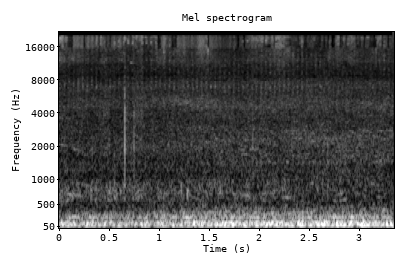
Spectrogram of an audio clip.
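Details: Chrysler New Yorker Deluxe at a car show, running after the ignition key switch that fell into the dash was refitted: deep, steady rumble with a slightly uneven low beat but no knocks or grinding; the big old engine runs normally.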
